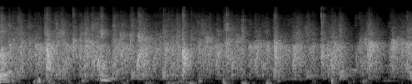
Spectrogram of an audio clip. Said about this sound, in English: and one other thing I want to do is give a round of applause to the Soho House. They've been incredible in working with us. So thank you.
